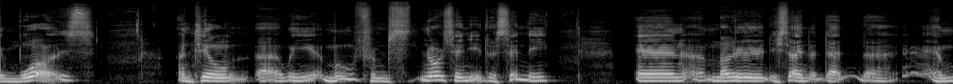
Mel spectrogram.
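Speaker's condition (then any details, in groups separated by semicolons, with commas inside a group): Cerebral palsy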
